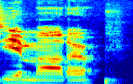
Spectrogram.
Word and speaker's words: Yamato: It's It's Yamato. It's Yamato spear. Yamato spear. Sorry. I don't know why I always say it like tomato.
